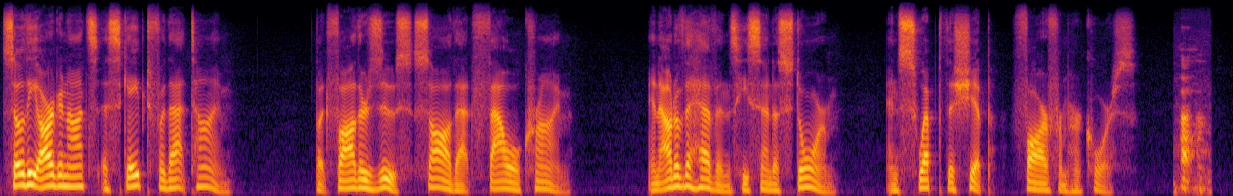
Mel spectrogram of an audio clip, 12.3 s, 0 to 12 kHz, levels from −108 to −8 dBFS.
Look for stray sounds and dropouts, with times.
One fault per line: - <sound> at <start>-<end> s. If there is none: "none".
- laugh at 11.7-12.1 s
